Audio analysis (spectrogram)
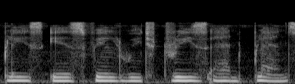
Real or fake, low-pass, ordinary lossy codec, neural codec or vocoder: real; 7.2 kHz; none; none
